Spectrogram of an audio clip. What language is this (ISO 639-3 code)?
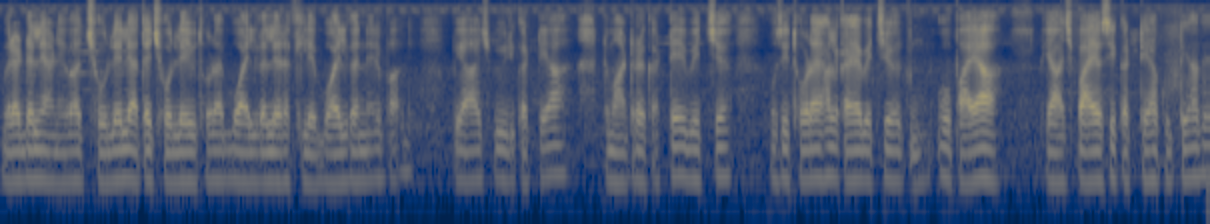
doi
